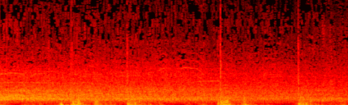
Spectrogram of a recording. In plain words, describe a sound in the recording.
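Heavy body slams thud on a wrestling mat.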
